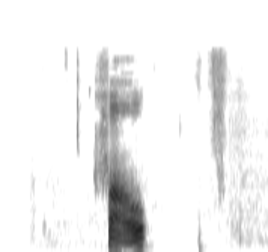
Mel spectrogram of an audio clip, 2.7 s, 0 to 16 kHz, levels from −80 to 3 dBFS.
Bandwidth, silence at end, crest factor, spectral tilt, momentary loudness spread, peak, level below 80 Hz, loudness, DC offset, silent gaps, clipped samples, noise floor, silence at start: 7.8 kHz; 0.5 s; 20 dB; -6.5 dB/octave; 26 LU; -2 dBFS; -60 dBFS; -17 LUFS; under 0.1%; none; under 0.1%; -62 dBFS; 1 s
